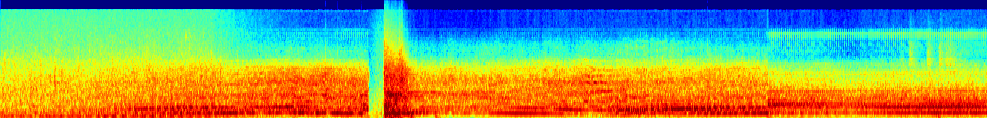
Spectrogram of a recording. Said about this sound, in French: Et il le fait entrer dans sa voiture. Et la met en route.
